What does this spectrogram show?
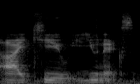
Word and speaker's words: IQUNIX: It's the IQUNIX F96.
